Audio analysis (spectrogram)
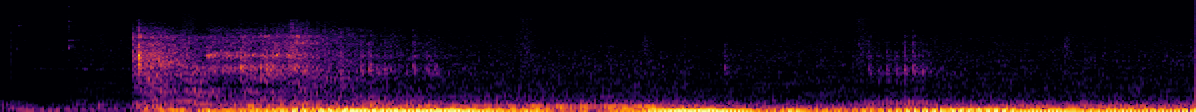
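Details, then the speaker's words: Mazda Miata just after a new full exhaust install: catches after a short crank and settles into a deep, smooth, steady exhaust rumble with even pulses, slight minor tapping noted; healthy exhaust note. "you can hear it a little bit it sounds so much better though oh my oh my ears are happy i'm happy"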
